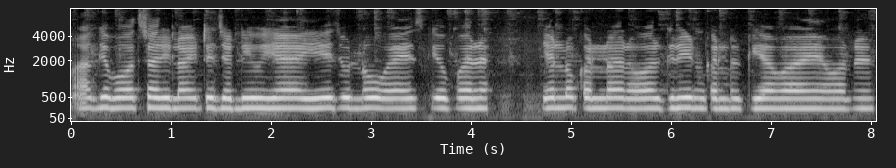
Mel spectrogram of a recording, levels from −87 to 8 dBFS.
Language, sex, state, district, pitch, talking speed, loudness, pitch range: Hindi, female, Rajasthan, Bikaner, 235 Hz, 170 wpm, -13 LUFS, 230-245 Hz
